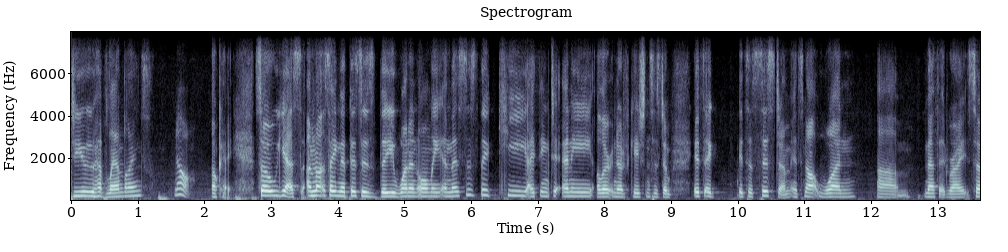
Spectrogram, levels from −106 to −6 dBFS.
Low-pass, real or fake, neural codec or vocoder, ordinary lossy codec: 7.2 kHz; fake; codec, 16 kHz, 8 kbps, FreqCodec, larger model; Opus, 32 kbps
